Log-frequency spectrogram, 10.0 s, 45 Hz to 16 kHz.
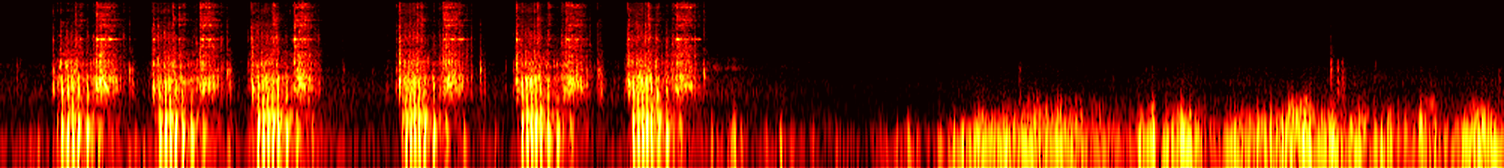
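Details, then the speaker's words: Husqvarna 562 chainsaw built from three carcasses, dressed cylinder and piston, ported lower transfers and exhaust, untouched timing, autotune not yet tuned: short revving bursts then ragged low idle nearly stalling — rough running, reluctant to idle. "Sounds like a pretty, it's almost borderline don't want to run because, yeah, let's see."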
